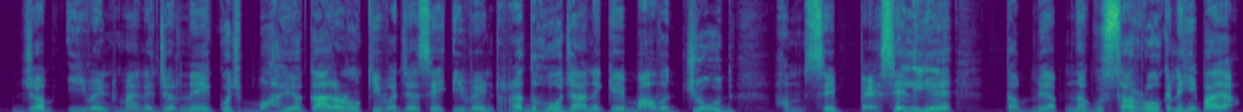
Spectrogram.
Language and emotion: Hindi, angry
